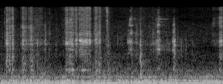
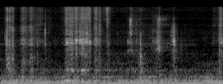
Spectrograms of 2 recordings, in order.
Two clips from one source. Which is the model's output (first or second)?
second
